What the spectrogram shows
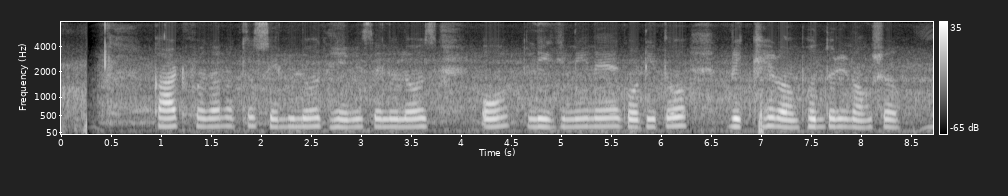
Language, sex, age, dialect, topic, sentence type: Bengali, female, 18-24, Standard Colloquial, agriculture, statement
